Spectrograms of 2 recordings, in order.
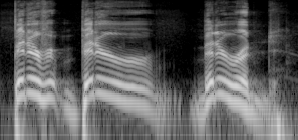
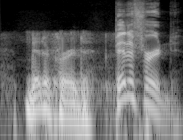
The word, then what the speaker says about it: Biddeford: John in Bitterrood. How do you say that? Bitterrood, Maine? Biddeford. Oh, we left out a F.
